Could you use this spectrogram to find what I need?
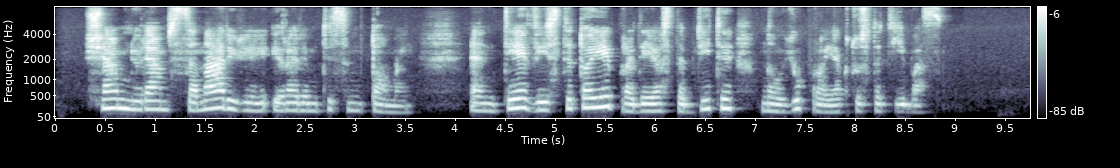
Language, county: Lithuanian, Vilnius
